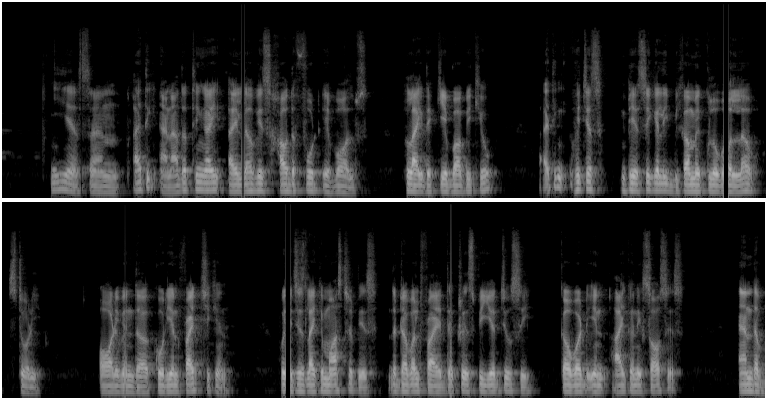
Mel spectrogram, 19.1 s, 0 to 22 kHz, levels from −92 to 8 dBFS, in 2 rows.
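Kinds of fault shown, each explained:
Gap between stream segments: consecutive segments don't line up in time, so silence fills each join, cutting the speech seven times at two-second spacing for 8 to 67 ms; the waveform drops abruptly to a flat line, and the spectrogram shows narrow, hard-edged blank columns.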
